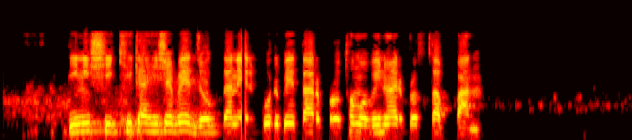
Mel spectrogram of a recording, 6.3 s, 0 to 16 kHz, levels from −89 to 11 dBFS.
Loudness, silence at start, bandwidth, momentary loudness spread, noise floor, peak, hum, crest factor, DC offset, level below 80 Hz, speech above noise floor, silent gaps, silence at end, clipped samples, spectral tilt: -18 LUFS; 0.35 s; 7.6 kHz; 5 LU; -68 dBFS; -4 dBFS; none; 16 dB; under 0.1%; -58 dBFS; 49 dB; none; 1.5 s; under 0.1%; -3.5 dB/octave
